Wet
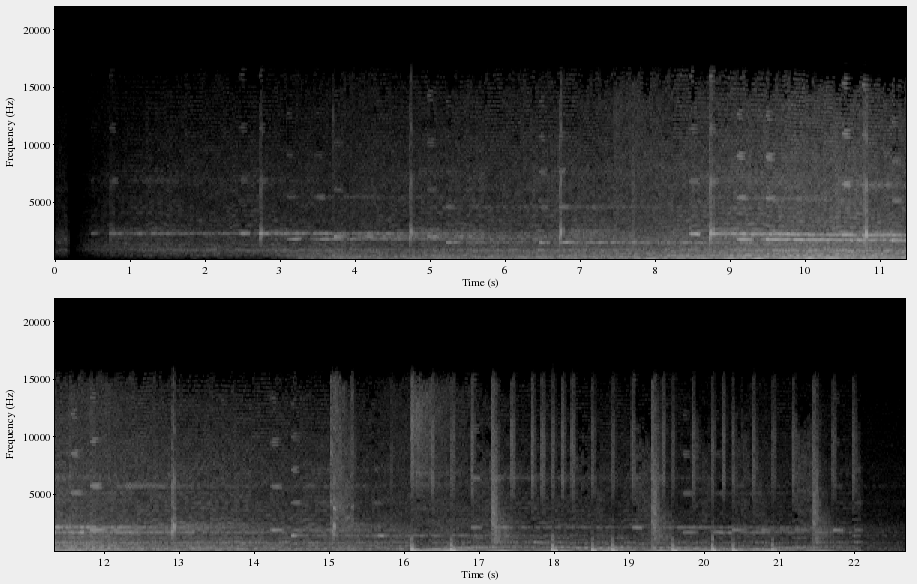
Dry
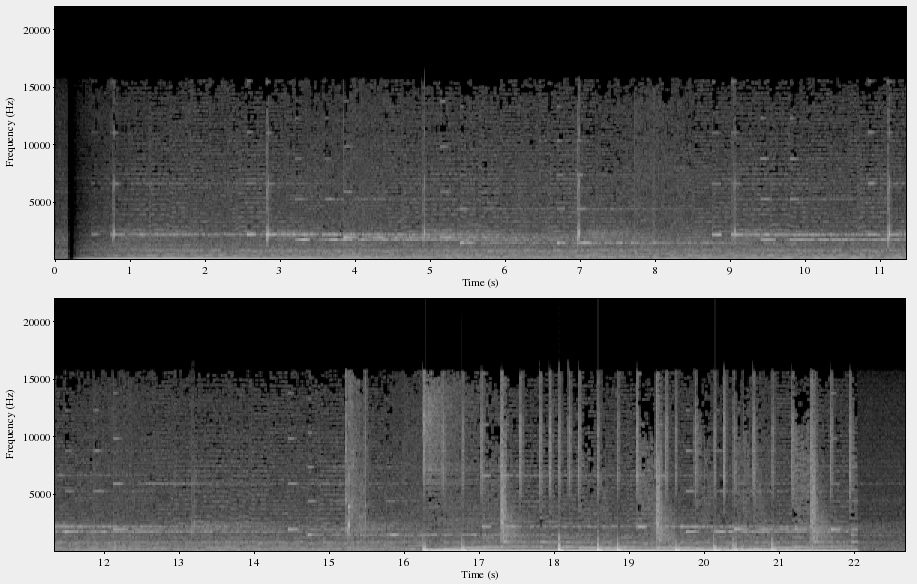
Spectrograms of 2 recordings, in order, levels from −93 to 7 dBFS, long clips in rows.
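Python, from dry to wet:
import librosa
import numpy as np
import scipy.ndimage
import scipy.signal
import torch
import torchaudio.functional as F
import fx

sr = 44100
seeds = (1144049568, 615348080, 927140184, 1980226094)

y = fx.doppler_pass(x, sr, speed_mps=12, closest_m=12.0, pass_at_s=10.15)
y = fx.filter_sweep_highpass(y, sr, from_hz=840.0, to_hz=93.0, start_s=2.83, end_s=3.91, q=0.89)
y = fx.detune_double(y, sr, cents=49)
y = y * 10.0 ** (4.5 / 20.0)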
